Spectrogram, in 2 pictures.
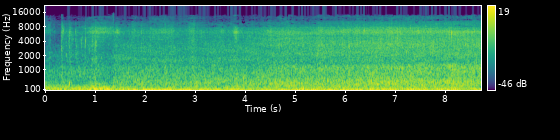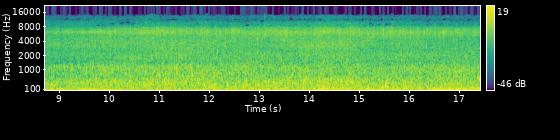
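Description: Fast-flowing creek water rushing over rocks and a concrete ledge, making a steady, unbroken noise.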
